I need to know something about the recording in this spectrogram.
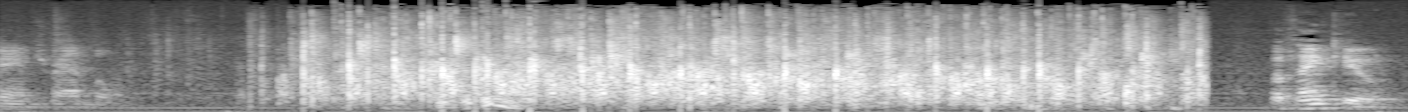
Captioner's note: audience Applauds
